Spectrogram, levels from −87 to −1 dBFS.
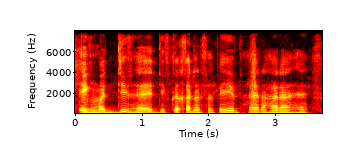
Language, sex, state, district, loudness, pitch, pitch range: Hindi, female, Madhya Pradesh, Umaria, -19 LUFS, 155 Hz, 150-165 Hz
